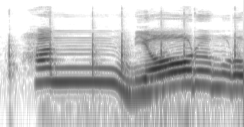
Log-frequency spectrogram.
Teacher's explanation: 한여름으로 발음이 되거든요. 자, 얘는 지금 파생어에서 뒤에 이어지는 말이 여로 시작했기 때문에 니은이 끼어 들어간 거죠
